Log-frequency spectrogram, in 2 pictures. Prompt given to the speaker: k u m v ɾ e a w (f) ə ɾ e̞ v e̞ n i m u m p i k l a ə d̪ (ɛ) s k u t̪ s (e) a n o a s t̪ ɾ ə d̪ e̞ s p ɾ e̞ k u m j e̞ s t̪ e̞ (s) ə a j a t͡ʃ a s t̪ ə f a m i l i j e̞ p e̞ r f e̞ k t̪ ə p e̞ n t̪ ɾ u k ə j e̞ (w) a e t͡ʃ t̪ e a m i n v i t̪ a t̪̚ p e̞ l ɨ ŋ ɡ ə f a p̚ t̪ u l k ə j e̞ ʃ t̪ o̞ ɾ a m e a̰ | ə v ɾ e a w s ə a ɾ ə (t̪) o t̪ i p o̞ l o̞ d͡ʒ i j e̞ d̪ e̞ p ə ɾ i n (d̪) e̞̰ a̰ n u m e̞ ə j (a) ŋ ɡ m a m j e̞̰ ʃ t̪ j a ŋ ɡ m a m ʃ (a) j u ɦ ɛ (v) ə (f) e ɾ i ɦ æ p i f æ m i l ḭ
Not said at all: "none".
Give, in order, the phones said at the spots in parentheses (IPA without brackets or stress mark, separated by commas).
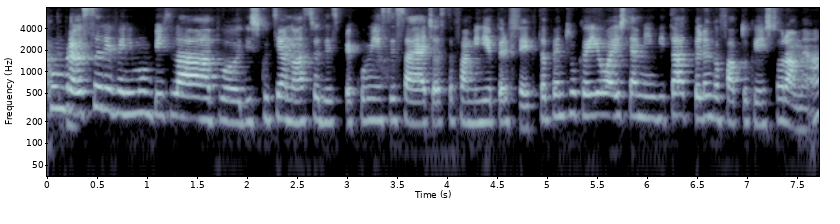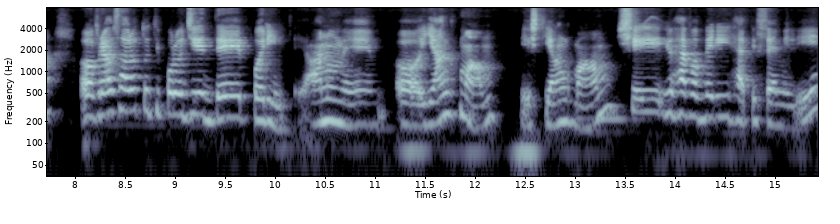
s, i, i, s, w, t̪, t̪, a, i, v, v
